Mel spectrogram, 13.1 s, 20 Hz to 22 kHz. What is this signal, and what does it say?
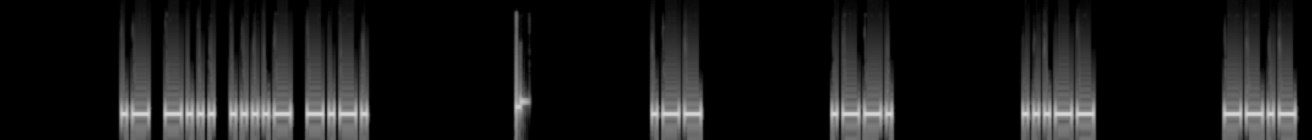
Morse code, heard as a keyed tone, about 22 wpm, spaced as for 9 wpm, 700 Hz. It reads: AB4C WP3Q
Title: USA Call Signs - 4 Characters - 8x Character Spacing - 22wpm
